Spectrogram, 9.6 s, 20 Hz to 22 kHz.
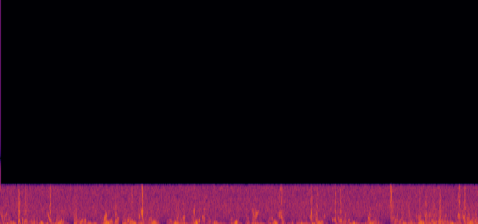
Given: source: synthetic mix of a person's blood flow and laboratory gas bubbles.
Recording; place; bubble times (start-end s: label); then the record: Doppler ultrasound of blood flow; precordium
0.00-0.23 s: bubbles
0.32-0.74 s: bubbles
0.90-1.08 s: bubbles
1.13-1.35 s: bubbles
1.44-1.62 s: bubbles
2.27-2.67 s: bubbles
2.73-2.95 s: bubbles
3.32-3.40 s: bubbles
3.50-3.77 s: bubbles
3.85-3.90 s: bubbles
3.94-4.11 s: bubbles
4.89-4.96 s: bubbles
5.00-5.19 s: bubbles
5.55-5.92 s: bubbles
6.09-6.53 s: bubbles
6.60-6.89 s: bubbles
7.42-7.61 s: bubbles
7.82-7.97 s: bubbles
8.15-8.88 s: bubbles
9.12-9.58 s: bubbles
From the record:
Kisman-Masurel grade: 242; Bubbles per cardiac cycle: several, 3 to 8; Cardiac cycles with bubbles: 100%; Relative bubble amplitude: moderate (0.250 to 0.450); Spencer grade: 3 (all of the cardiac periods contain showers or single bubble signals, but not dominating or overriding the cardiac motion signals); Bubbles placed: only in the low amplitude regions of the cardiac cycle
